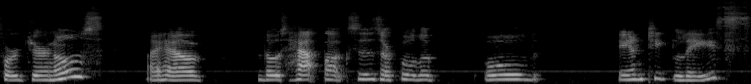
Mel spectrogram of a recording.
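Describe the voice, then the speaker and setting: Very slow speech from a woman, her pitch fairly high and varying in an ordinary way. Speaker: craft hobbyist and channel owner. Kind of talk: casual home tour. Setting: home craft room. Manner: straining to speak loudly; hesitant, with fillers.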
